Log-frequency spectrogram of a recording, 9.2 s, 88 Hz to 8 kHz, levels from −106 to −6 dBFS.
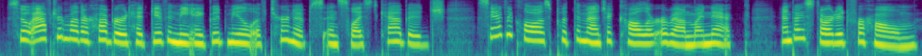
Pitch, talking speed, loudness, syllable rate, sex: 270 Hz, 190 wpm, -17 LUFS, 5.1 syllables/s, female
